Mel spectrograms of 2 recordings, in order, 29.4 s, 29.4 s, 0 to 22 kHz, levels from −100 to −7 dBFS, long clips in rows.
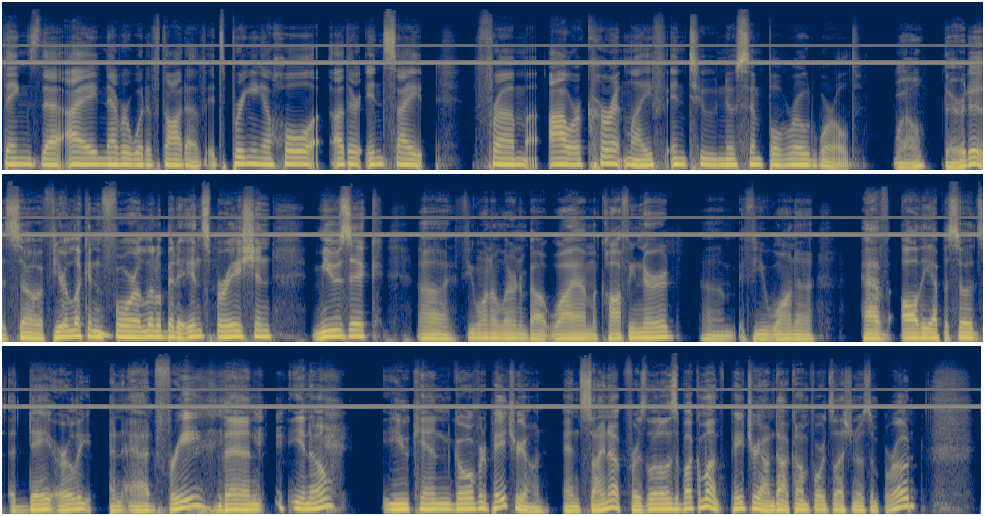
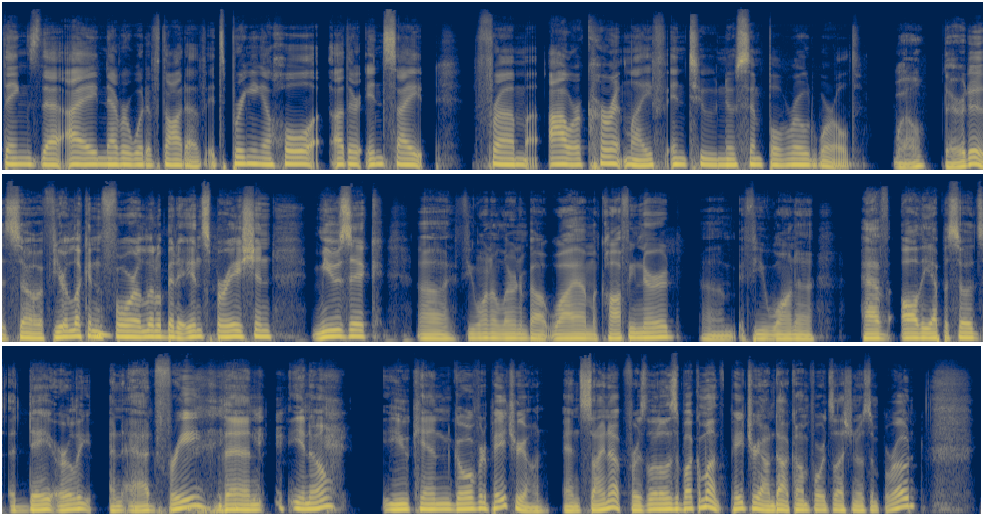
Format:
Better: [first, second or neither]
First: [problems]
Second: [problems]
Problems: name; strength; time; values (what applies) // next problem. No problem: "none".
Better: second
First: high-pitched whine; noticeable; throughout; 5 kHz, 15 dB below the speech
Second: none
